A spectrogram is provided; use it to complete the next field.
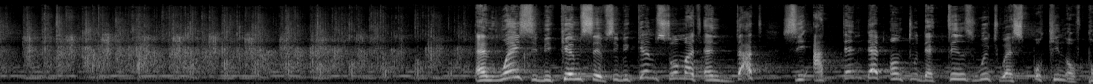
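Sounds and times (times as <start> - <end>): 
audience clapping: 0.0 - 5.4
speech: 4.8 - 10.9.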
